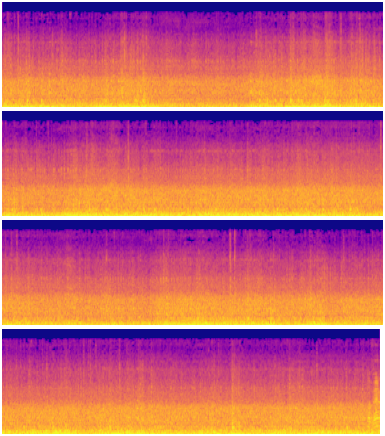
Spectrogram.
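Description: Steady driving noise heard from inside a moving car on a paved highway: a constant low rumble of tyres, engine and wind.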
